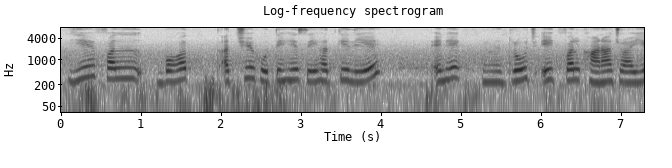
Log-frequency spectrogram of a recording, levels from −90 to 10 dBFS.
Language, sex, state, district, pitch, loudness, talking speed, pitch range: Hindi, female, Maharashtra, Aurangabad, 260 Hz, -18 LUFS, 125 wpm, 240-285 Hz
